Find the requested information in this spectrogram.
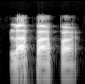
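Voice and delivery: "papa" stressed on the first pa; stress on first syllable. Shown as a demonstration. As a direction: recap "la papa" as PA-pa. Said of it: "a note on pronunciation".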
